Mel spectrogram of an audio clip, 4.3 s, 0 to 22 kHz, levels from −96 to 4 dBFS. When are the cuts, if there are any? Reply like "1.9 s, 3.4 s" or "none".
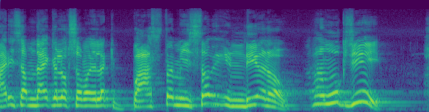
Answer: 3.1 s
